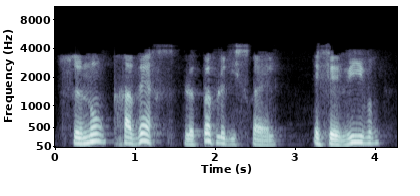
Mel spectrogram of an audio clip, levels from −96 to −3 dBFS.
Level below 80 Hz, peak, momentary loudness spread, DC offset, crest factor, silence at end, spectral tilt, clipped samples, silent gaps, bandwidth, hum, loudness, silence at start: -54 dBFS; -2 dBFS; 8 LU; under 0.1%; 18 dB; 0.25 s; -12.5 dB/octave; under 0.1%; none; 4.5 kHz; none; -19 LUFS; 0.25 s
